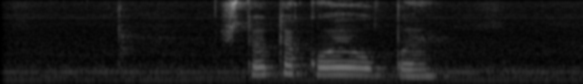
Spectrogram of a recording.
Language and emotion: Russian, neutral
